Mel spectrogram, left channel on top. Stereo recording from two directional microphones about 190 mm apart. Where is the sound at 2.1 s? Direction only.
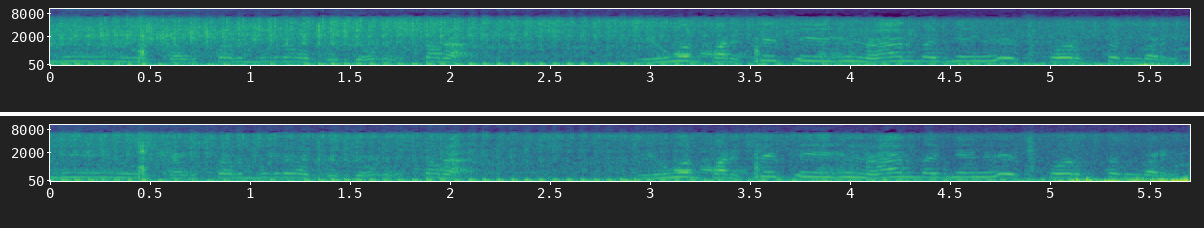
60° right (ahead or behind).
